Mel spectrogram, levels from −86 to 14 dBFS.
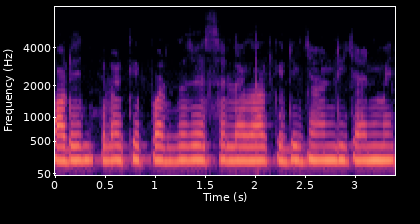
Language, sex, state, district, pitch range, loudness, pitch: Hindi, female, Uttar Pradesh, Varanasi, 205-210 Hz, -18 LUFS, 210 Hz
